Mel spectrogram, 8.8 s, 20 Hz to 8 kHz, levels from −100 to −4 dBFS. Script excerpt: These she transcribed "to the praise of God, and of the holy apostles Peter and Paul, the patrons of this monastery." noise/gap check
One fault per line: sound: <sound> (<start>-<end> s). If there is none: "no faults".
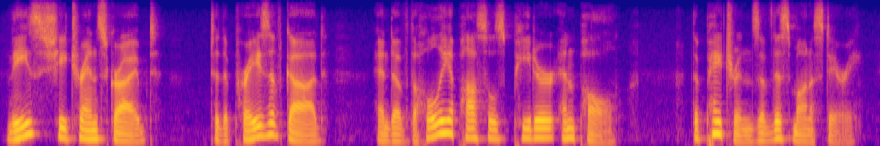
no faults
